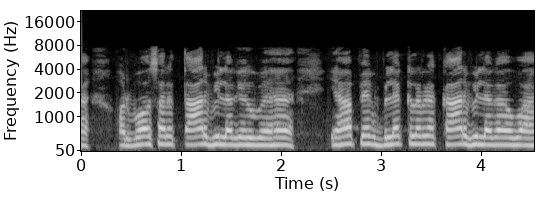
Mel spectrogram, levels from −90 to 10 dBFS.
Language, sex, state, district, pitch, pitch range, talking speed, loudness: Hindi, male, Jharkhand, Ranchi, 210 Hz, 205-225 Hz, 250 wpm, -12 LUFS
